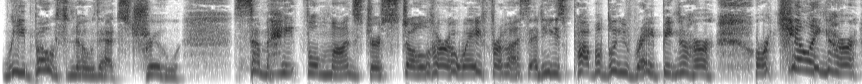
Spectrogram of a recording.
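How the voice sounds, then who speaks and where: A woman narrator voicing a furious adult woman who yells and curses in relentless accusations. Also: low-pitched, husky, no echo, studio quality. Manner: yelling, cursing, relentless accusations.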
